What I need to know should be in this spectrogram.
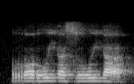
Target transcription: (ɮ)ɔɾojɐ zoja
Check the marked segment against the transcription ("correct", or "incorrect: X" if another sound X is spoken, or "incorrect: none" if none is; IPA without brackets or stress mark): incorrect: r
